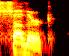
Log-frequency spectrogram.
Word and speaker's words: Southwark: Yeah, you're not too far from, at that point, if you're down there, like from across the way to, is it Southwark? Where? – Yeah, it's pronounced Southwark.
